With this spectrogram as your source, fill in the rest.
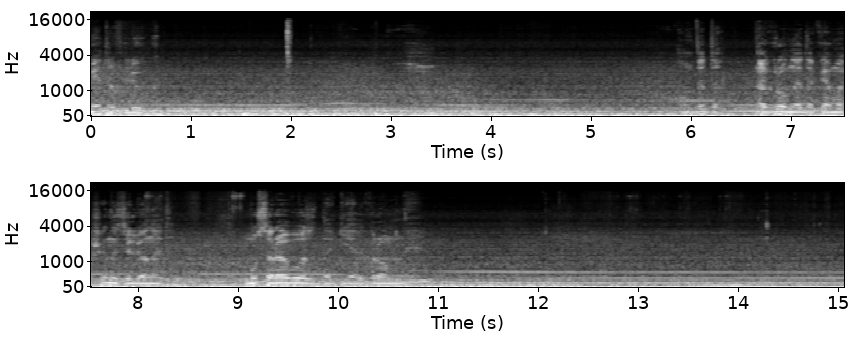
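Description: A car engine hums steadily from inside while driving.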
